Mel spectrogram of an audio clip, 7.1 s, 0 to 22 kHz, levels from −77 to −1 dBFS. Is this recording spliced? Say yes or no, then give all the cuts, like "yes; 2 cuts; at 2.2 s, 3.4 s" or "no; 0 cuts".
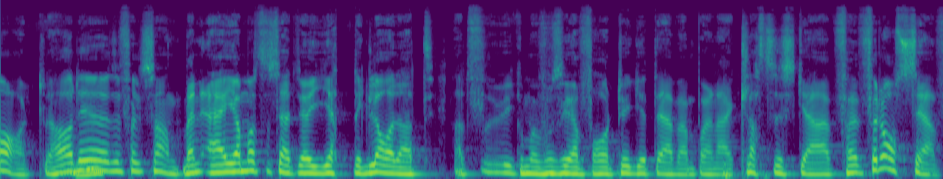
yes; 1 cut; at 3.3 s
